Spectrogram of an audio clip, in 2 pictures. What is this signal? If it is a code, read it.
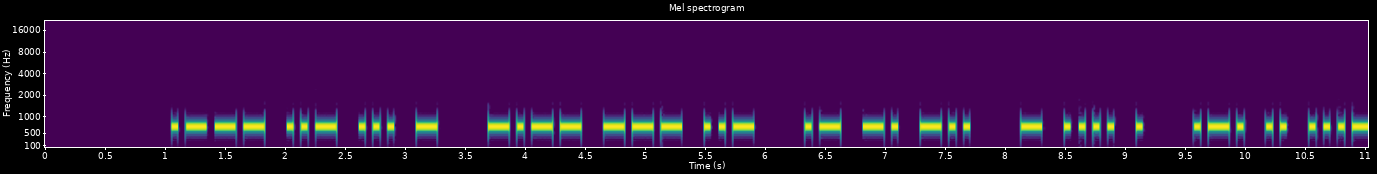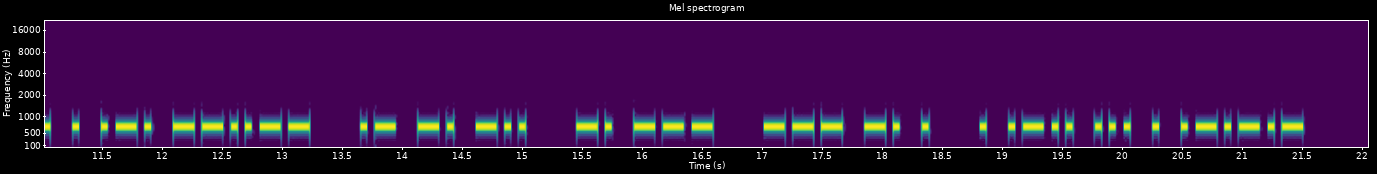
Morse code, heard as a keyed tone, about 21 wpm, 700 Hz. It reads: JUST YOU AND THE RIVER, AND NO ONE ELSE.
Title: Sentences from Top 1000 Words - Review Part 1 - 20wpm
